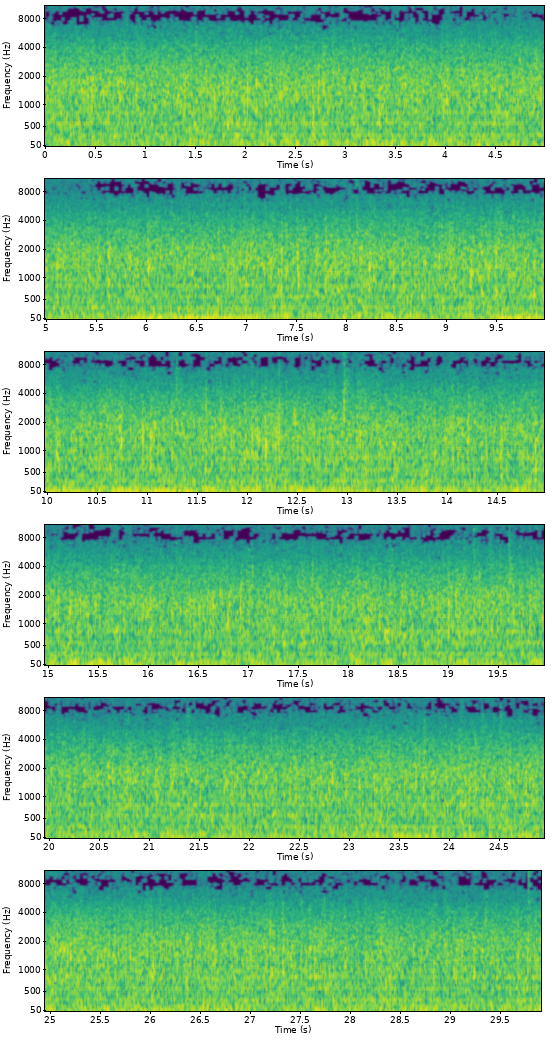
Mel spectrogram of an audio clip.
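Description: Steady rain falling, an even hiss, with a faint low hum that comes and goes in the first half.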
